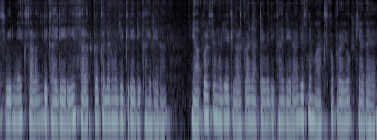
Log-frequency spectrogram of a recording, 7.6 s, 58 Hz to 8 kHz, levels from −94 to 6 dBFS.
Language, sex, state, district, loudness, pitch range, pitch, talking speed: Hindi, male, West Bengal, Jhargram, -42 LUFS, 115-125 Hz, 120 Hz, 285 wpm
